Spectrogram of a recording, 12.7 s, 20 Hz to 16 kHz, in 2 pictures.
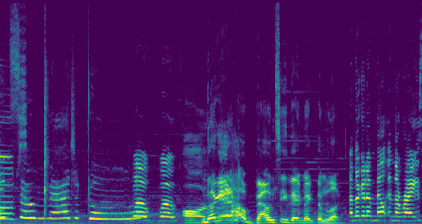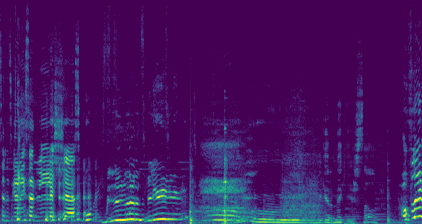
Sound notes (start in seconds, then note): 8.0 babbles; 9.2 gasps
